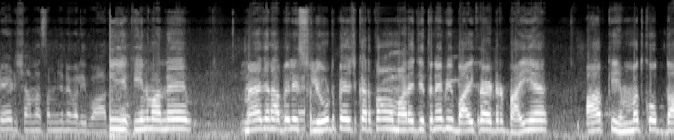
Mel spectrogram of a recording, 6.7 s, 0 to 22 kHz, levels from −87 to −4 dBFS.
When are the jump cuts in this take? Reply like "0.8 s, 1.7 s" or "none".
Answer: 1.0 s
